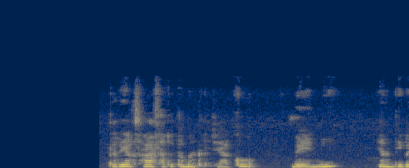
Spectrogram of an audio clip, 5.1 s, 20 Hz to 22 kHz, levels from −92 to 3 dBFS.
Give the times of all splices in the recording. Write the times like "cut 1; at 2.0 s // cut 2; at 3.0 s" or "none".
none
